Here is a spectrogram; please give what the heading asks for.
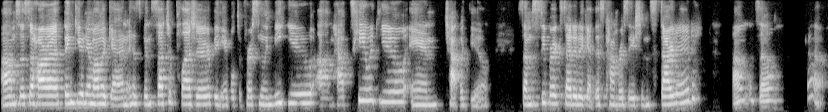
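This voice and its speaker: A woman's voice: fairly high pitch, normal speed. An American woman in her twenties from Virginia, hosting an interview with earnest, upbeat introductions and questions. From Virginia, USA. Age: 20s. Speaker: host. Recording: roomy echo.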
